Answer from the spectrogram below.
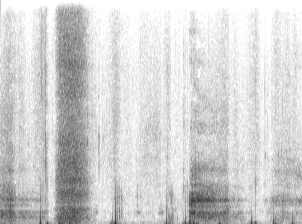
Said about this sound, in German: Ich schnaufe, es geht bergauf und ich gehe übrigens. Lass mich vom Hund hochziehen. Auf Asphalt.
